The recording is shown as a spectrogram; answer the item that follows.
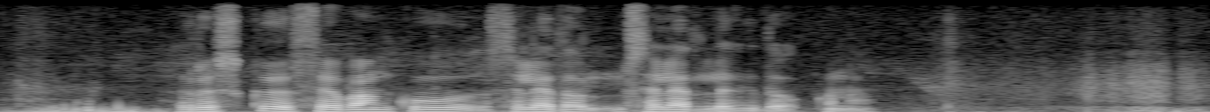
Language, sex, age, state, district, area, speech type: Santali, male, 30-45, West Bengal, Birbhum, rural, spontaneous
